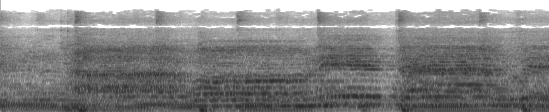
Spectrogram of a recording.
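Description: Several men singing together into microphones over loud amplified pop-rock music with a steady drum beat.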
